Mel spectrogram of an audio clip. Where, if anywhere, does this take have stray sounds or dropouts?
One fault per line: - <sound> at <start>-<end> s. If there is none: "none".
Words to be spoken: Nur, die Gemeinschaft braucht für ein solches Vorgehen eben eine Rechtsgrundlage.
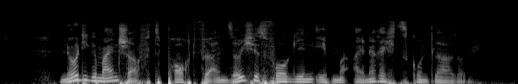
none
